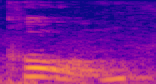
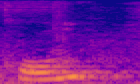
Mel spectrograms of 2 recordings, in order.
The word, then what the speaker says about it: comb: it in words like comb the b silent comb in subtle subtle the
